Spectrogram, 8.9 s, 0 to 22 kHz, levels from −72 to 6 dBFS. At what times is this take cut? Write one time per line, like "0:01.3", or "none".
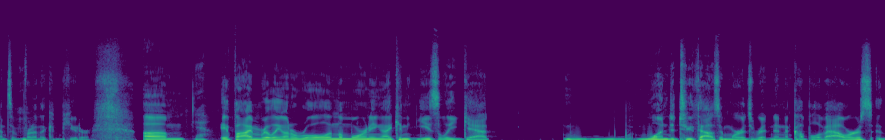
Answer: none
